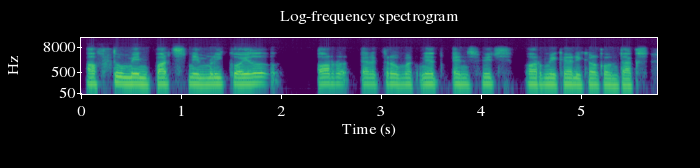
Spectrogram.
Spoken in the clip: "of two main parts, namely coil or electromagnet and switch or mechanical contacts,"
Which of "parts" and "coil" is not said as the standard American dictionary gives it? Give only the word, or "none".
none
